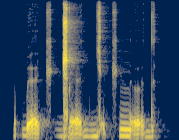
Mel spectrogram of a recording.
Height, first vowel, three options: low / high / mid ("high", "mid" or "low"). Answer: mid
